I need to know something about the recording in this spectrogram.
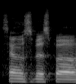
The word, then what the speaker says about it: San Luis Obispo: San Luis Obispo? San Luis Obispo, slow, yeah, whatever. Okay, slow. Slow's like the... Slow's like, it's what everyone calls it down there just because San Luis Obispo is a mouthful.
